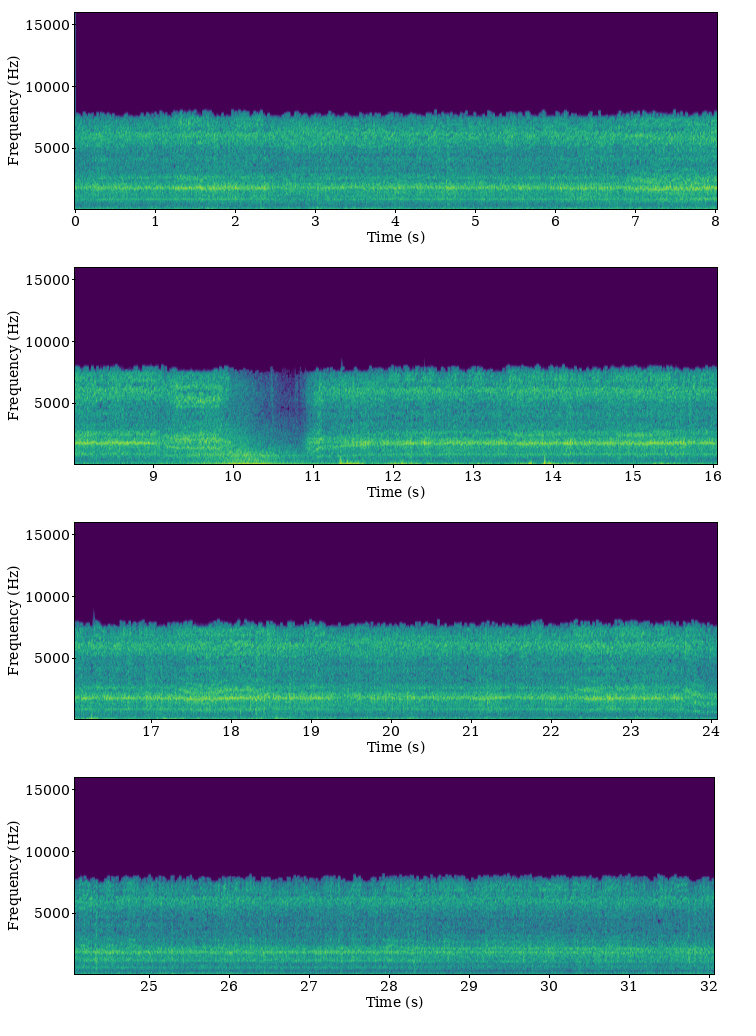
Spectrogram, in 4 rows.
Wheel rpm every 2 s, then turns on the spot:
230, 230, 230, 220, 200, 110, 230, 230, 230, 230, 230, 220, 160, 150, 150, 140.
none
